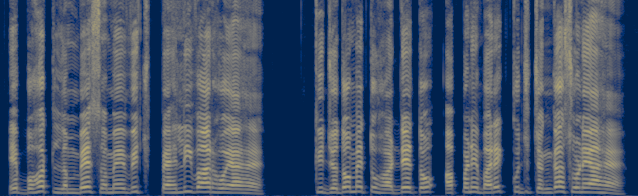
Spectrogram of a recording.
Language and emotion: Punjabi, surprised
